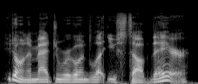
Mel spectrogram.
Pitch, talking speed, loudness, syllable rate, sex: 115 Hz, 300 wpm, -19 LUFS, 8.1 syllables/s, male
